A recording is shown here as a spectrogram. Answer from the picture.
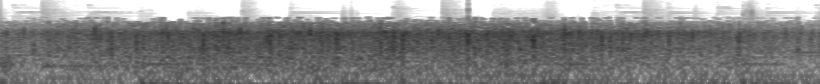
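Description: Sustained audience applause for an audience member who answered a question, a dense crackle of many hands clapping at a steady, fairly loud level for several seconds with no one speaking over it.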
